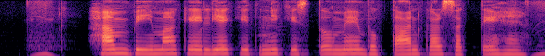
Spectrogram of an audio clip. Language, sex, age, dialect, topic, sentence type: Hindi, female, 18-24, Awadhi Bundeli, banking, question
